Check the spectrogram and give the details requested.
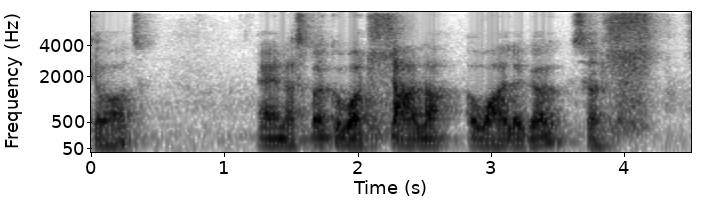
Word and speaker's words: hlala: And I spoke about hlala a while ago. So lifting your tongue up to your palate and blowing out through the sides. A word like hlala comes out of that.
